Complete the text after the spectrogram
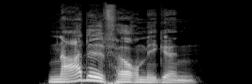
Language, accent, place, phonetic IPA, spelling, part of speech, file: German, Germany, Berlin, [ˈnaːdl̩ˌfœʁmɪɡn̩], nadelförmigen, adjective, De-nadelförmigen.ogg
- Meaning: inflection of nadelförmig: 1. strong genitive masculine/neuter singular 2. weak/mixed genitive/dative all-gender singular 3. strong/weak/mixed accusative masculine singular 4. strong dative plural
